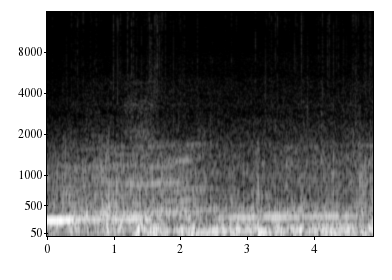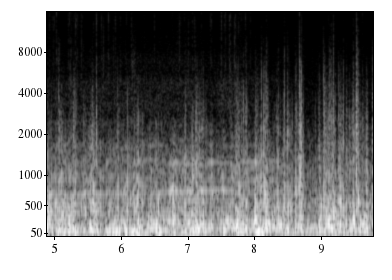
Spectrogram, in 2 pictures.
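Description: The Porsche 981 Cayman S's 3.4-litre flat-six engine under load, heard from inside the cabin, its steady note rising slowly in pitch through a fast corner. About halfway through, a louder, rougher rush of engine, tyre and wind noise with many sharp crackles takes over as the car speeds up.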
